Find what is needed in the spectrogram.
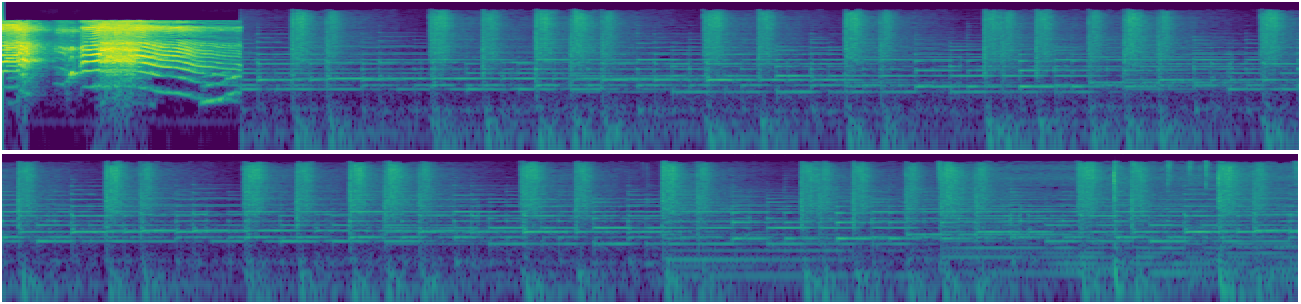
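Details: Infant colic crying: a newborn gives one loud, high, strained cry lasting under two seconds, followed by soft background music.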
